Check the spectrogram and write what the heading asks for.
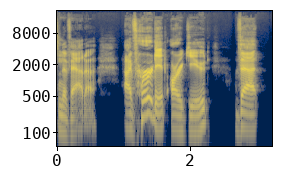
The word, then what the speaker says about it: Nevada: as wrong okay okay are there preferences by different speaker groups yes and so uh sort of Anglo nevadans might be more um destined to say Nevada than someone who has a Spanish background who would say it more with the Spanish vowel system but when you think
